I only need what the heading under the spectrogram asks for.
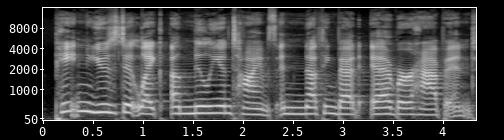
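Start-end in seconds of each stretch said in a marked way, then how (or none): none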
